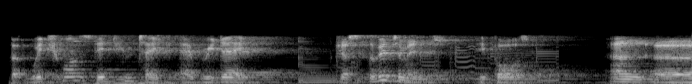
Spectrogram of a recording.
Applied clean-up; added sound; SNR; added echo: none; Electric guitar; 19 dB; reverberation time 2.1 s.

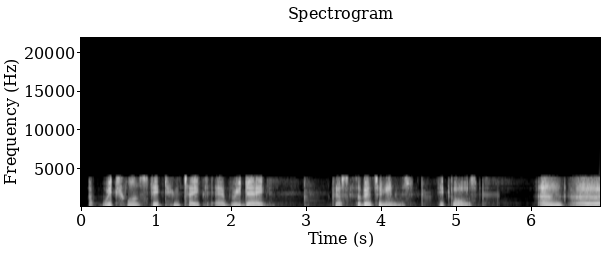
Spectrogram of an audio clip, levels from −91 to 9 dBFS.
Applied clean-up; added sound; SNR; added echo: neural separator model SepFormer WHAMR!.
